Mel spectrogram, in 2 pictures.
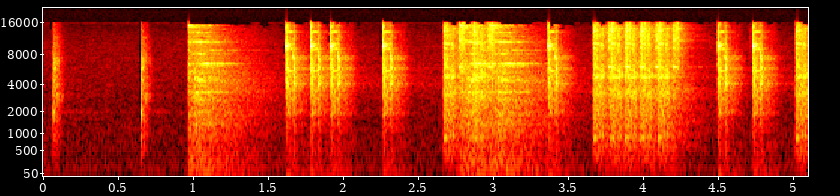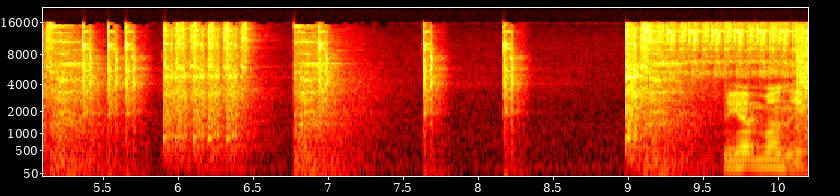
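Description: Short electronic menu blips sound in quick succession.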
